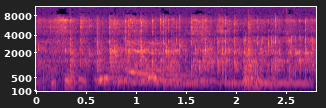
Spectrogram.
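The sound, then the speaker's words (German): A crowd gives extra applause to a team for a prize it won, with a steady, dense patter of many hands clapping sustained throughout, while voices murmur and call out over the clapping. “Ich glaube, das ist nochmal ein extra Applaus wert.”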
